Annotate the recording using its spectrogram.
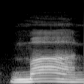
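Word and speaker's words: मान: Man with a long A means anger.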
